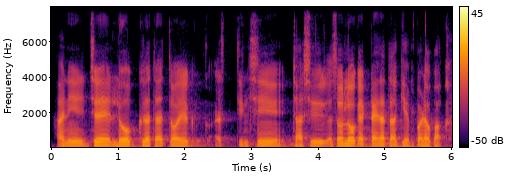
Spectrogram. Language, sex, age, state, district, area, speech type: Goan Konkani, male, 18-30, Goa, Murmgao, rural, spontaneous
